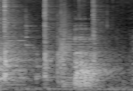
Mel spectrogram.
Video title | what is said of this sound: MASALA ROAST POTATOES - DISH OF THE WEEK | Can you hear how crispy it is?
